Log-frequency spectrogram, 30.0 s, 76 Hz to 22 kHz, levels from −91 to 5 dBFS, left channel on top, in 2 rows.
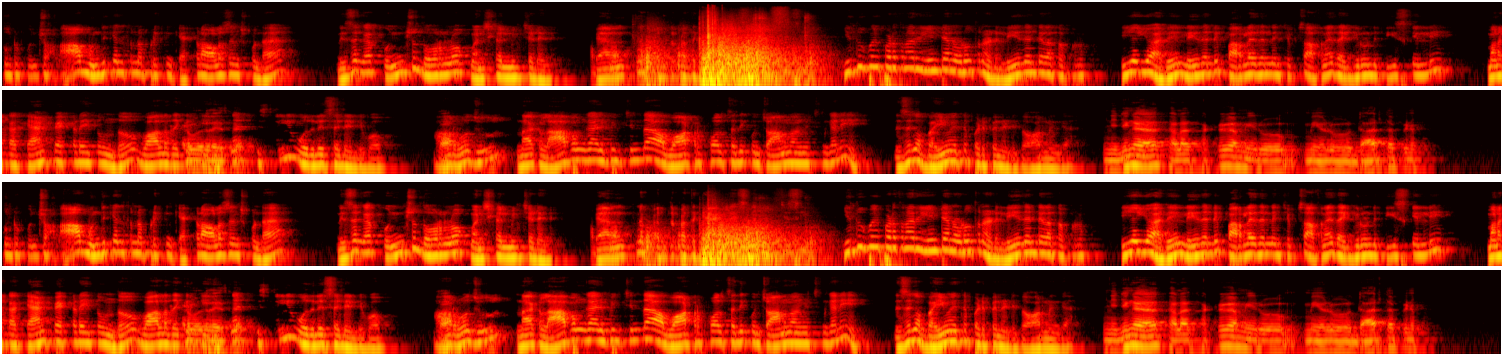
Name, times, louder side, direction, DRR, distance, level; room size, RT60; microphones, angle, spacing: voice 1, 0.0-2.8 3.3-5.5 5.9-8.1 8.4-10.8 11.2-14.4 14.9-18.8 19.3-23.6 23.9-25.7, right 2 dB, 35° right, 8 dB, 0.8 m, -36 dB
sound 1, 6.3-8.2, left 3 dB, 60° left, 0.7 m, -30 dB
voice 2, 16.8-17.4 19.3-19.5 26.0-26.9 27.2-29.1, right 1 dB, 15° right, 8 dB, 1.6 m, -37 dB
23.0 x 12.0 x 3.3 m, 0.38 s
head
